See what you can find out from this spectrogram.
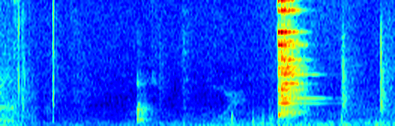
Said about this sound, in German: Und ähm, ob du willst oder nicht, wir stoßen jetzt nochmal an.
